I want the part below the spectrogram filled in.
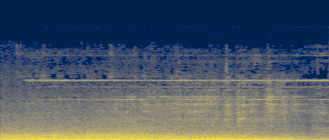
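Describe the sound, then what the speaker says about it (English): A coal train in Satisfactory rumbles steadily along the rails, a dense low roar that holds for a few seconds and then fades slightly as it passes, with no voices. "my train running down there automatically, running that coal"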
